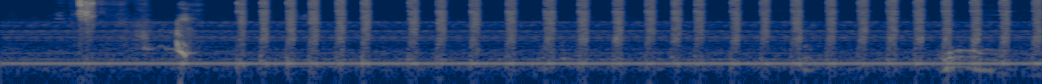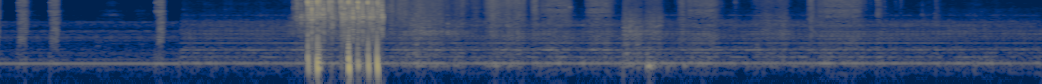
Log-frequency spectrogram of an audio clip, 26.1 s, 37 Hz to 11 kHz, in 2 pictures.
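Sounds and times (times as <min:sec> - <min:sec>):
spray paint can hissing: 0:16.7 - 0:17.8.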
